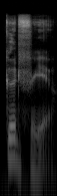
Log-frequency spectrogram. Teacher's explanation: You put the stress on the word good.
